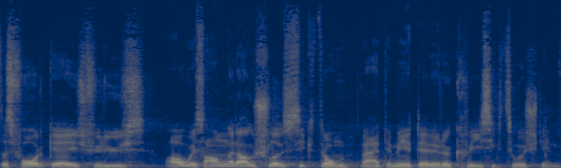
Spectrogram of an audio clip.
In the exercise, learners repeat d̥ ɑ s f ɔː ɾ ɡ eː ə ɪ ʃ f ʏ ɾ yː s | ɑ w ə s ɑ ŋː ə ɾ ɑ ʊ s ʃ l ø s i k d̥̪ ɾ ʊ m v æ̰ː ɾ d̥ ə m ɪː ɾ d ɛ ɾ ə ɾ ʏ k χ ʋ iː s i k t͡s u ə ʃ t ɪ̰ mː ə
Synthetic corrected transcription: d̥ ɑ s f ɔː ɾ ɡ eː ə ɪ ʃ f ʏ ɾ yː s | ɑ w ə s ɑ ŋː ə ɾ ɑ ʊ s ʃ l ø s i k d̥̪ ɾ ʊ m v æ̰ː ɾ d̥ ə m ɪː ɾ d ɛ ɾ ə ɾ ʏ k χ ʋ iː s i k t͡s u ə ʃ t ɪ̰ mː ə

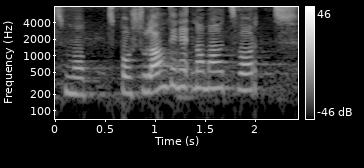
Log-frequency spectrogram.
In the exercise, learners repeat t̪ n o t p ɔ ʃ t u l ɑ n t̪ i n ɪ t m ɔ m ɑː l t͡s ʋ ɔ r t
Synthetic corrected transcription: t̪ m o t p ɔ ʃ t u l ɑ n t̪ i n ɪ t n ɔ m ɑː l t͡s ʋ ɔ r t

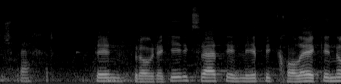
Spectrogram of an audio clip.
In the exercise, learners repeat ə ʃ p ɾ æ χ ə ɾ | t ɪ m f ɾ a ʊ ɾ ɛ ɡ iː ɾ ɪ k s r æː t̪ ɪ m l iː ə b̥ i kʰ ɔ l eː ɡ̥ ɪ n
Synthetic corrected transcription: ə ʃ p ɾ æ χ ə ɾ | t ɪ n f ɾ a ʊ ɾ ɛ ɡ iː ɾ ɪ k s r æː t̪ ɪ n l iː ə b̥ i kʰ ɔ l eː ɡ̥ ɪ n

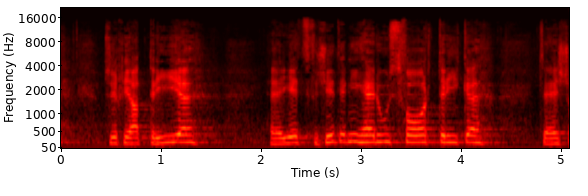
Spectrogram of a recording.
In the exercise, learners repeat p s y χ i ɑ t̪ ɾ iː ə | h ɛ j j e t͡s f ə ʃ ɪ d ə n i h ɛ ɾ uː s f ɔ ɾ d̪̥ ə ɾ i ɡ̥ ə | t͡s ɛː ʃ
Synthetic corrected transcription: p s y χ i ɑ t̪ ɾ iː ə | h ɛ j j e t͡s f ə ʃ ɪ d ə n i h ɛ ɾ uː s f ɔ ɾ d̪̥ ə ɾ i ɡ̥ ə | t͡s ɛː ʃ

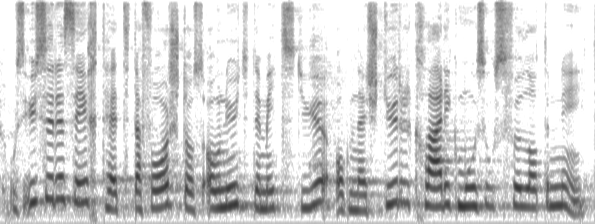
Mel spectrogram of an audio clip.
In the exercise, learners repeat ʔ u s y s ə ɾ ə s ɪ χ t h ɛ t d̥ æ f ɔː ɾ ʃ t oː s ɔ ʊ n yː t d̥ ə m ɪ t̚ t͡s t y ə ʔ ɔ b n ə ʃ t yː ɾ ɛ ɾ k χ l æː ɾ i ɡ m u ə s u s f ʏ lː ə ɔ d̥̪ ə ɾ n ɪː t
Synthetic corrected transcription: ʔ u s y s ə ɾ ə s ɪ χ t h ɛ t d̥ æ f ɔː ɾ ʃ t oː s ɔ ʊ n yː t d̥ ə m ɪ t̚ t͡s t y ə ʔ ɔ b n ə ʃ t yː ɾ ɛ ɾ k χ l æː ɾ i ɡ m u ə s u s f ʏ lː ə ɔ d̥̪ ə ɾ n ɪː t

